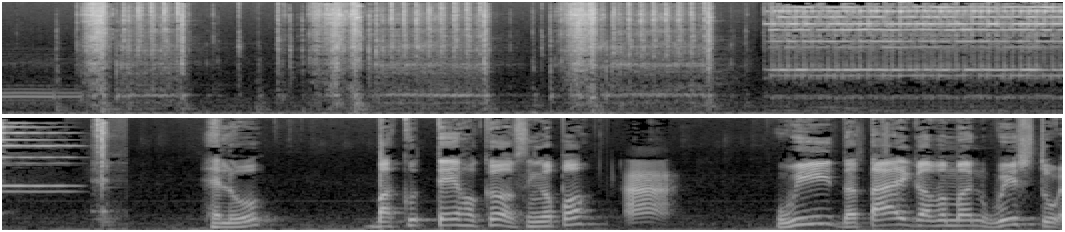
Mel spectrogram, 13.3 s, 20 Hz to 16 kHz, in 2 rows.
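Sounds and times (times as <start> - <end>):
secure telephone ringing on an outgoing call: 4.8 - 7.4
speech: 7.9 - 10.7, 11.5 - 13.2.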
